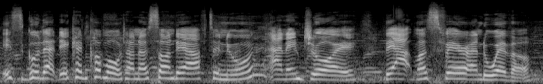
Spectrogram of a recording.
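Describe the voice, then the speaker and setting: A woman's voice: fairly high pitch, moderate pace, a crowd in the background. A woman chatting in a friendly way to an interviewer at an outdoor concert. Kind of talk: vox-pop interview.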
